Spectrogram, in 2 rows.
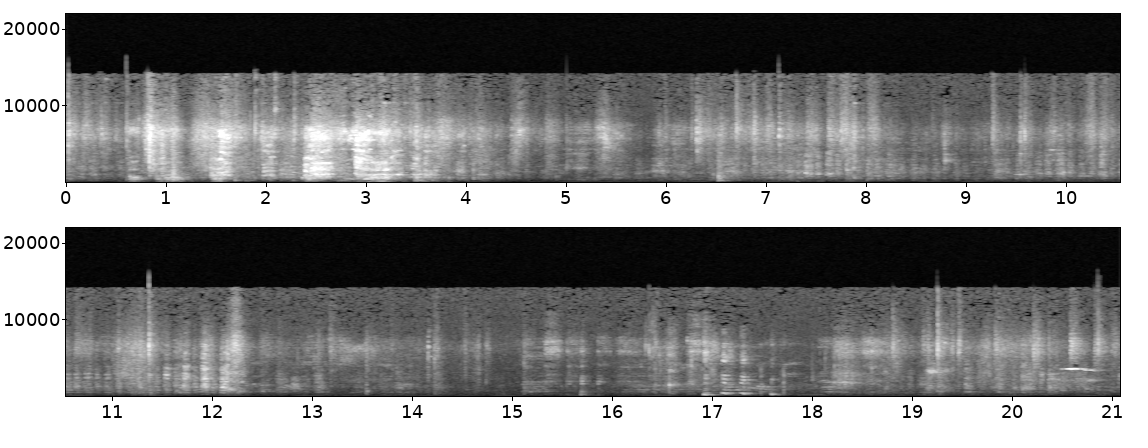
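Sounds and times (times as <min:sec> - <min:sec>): dog panting: 0:00.0 - 0:14.3, 0:18.5 - 0:21.0.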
